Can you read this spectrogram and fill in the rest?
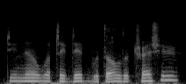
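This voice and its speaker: A man's voice: a little high, fast talker, vocal fry, mellow, no echo, muffled recording, pitched above the performer's own voice. A man plays a pony storyteller spinning a heroic tale. The voice is lifted a little above his own, earnest and dramatic, and recorded dry.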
